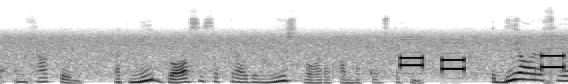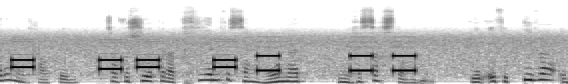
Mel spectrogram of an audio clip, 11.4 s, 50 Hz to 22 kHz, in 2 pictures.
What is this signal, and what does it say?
DTMF, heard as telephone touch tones, dialled by hand, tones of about 220 ms, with hum. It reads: 04 97 47 73 33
